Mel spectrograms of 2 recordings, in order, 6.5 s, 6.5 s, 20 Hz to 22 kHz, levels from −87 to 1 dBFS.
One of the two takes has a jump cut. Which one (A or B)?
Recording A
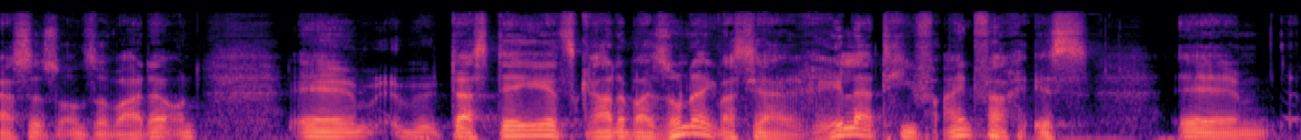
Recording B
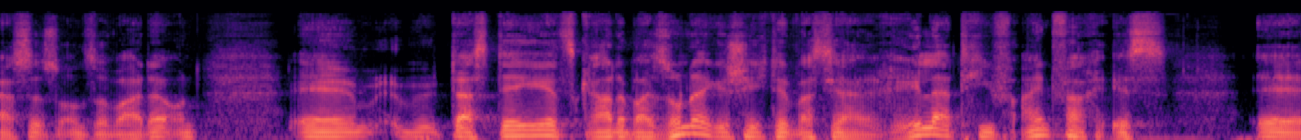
A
